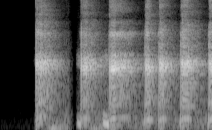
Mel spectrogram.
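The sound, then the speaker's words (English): A duck call blown in a flat quack with no pressure, a series of about six flat, loose quacks, a longer first note followed by quicker, evenly spaced ones, loud with no talking. “Just like with no pressure in it, it's just kind of like a loose quack, right?”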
